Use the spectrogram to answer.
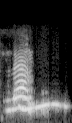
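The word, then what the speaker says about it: lamb: எல்ஏ எம்பி எல்ஏம்பி லேம் லேம் only லேம் நாட் லேம் பி சொல்லி பாருங்க because நாங்க அத சொன்னாலும் எங்களுக்கு சொல்ல கஷ்டம் கஷ்டப்பட்டுதான் சொல்லணும் லேம்ப் சொல்லி பாருங்க எக்கு அடுத்து பி வர நேரம் லேம்ப் தட் இஸ் சம்திங்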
